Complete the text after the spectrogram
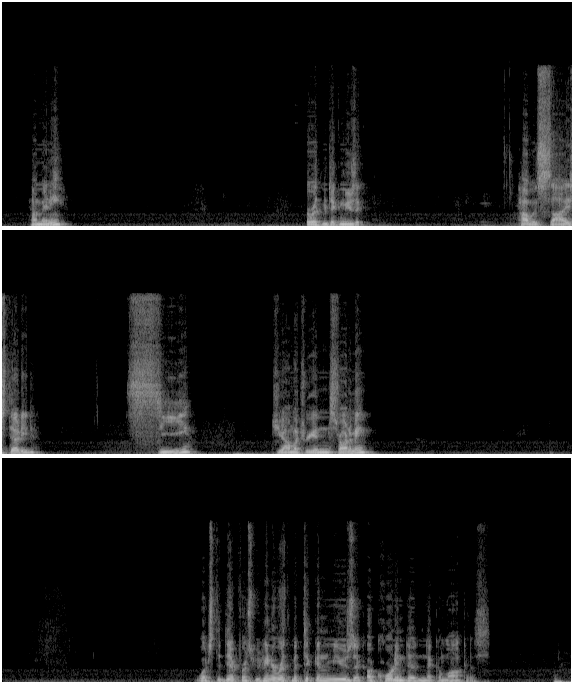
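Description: A middle-aged man speaks calmly into a microphone, in short bursts with pauses.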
